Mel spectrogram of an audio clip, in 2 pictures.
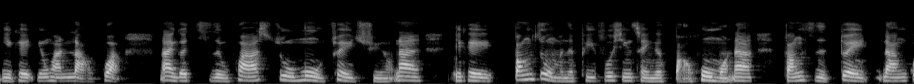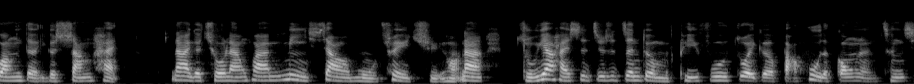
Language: Chinese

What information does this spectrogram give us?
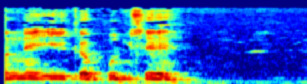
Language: Goaria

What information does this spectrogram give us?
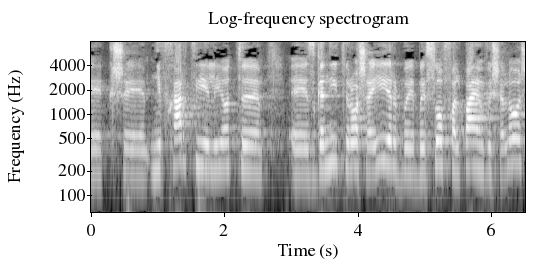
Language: Hebrew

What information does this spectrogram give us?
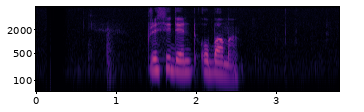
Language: Bangla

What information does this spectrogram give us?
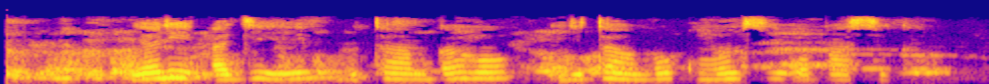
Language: Kinyarwanda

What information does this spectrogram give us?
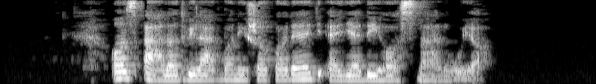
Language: Hungarian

